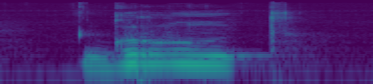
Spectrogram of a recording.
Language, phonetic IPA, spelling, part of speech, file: Ukrainian, [ɡrunt], ґрунт, noun, Uk-ґрунт.ogg
- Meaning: 1. soil, ground, bottom 2. allotment land 3. ground, basis, foundation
